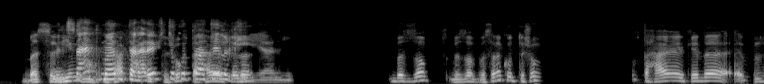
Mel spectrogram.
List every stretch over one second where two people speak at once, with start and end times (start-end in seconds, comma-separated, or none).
0.5-2.6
